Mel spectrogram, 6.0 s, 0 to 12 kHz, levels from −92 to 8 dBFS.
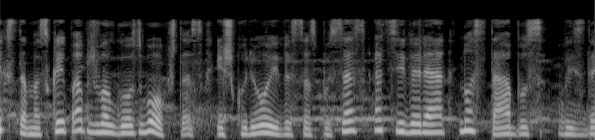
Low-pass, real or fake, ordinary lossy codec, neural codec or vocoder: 7.2 kHz; fake; MP3, 48 kbps; codec, 16 kHz, 4 kbps, FreqCodec, larger model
